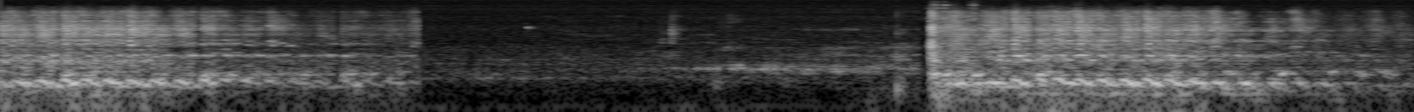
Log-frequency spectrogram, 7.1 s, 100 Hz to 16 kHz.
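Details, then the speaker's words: 1963½ Ford Falcon Futura, off the road 18 years: starter turns the engine over steadily, about three beats a second, pauses, cranks again without firing; crank no-start, spark not yet checked, coil showing 14 volts. "I don't even know if we're getting spark um that's probably something we should check"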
